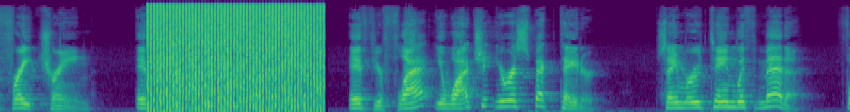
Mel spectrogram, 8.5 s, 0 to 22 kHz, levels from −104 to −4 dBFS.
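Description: From 1.47 to 3.28 s the speech gives way to a compressed stream played as audio. An undecoded AC-3 bitstream, which fits a 640 kbps encode, is treated as samples. The result is loud chattering static: 13.3 ms noise bursts repeating 31.25 times a second. These appear as dense blocks separated by flat gaps in the waveform, and as broadband vertical stripes on a spectrogram.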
